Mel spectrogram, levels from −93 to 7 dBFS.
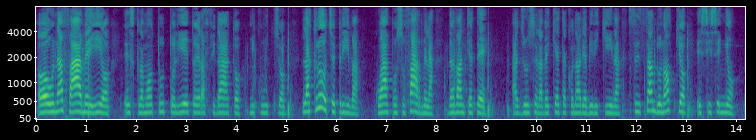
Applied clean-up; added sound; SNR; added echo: none; Run; 20 dB; none.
